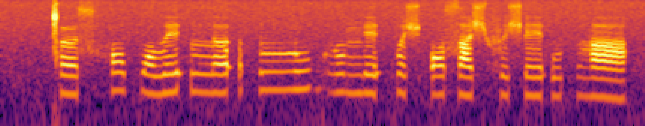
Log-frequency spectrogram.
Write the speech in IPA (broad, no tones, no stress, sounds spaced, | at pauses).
ǀ œ s h ɔ p ɔ ð e ʔ lː ɜ ʔ | lː u ɡʱ ɤ ŋ e ʔ p ɜ ʃ ʔ ɔ s a ʃ f e ʃ ɾ e ʔ u θ ɦ a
